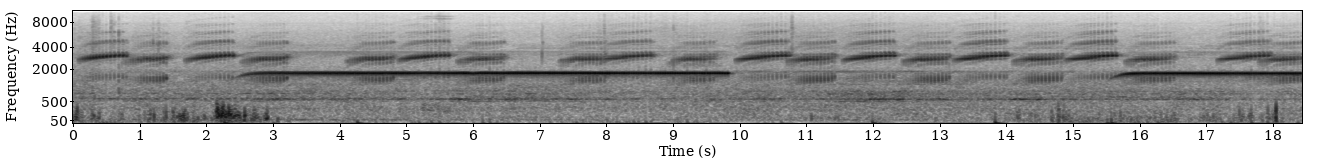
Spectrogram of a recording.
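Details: Frogs and tree frogs singing before a rain: a dense outdoor chorus of short rising notes repeated rapidly, overlaid by long, even trilled calls that run several seconds at a time, with a low background hiss.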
